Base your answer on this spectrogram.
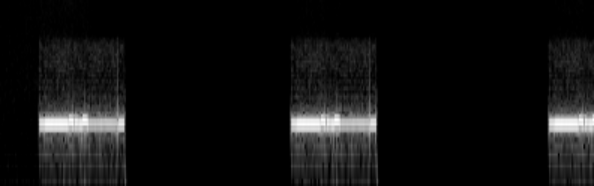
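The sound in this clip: Telephone ringback tone while calling a sanitation company: three long, steady mid-pitched beeps about a second each, separated by roughly two-second silences, the third cut short at the end, with no talk.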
